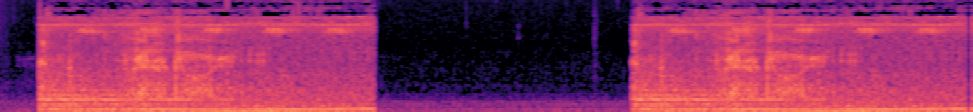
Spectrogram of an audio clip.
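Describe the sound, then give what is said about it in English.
Steady crickets chirp in the background beneath faint, breathy whispering, cutting out briefly into near silence before returning at the same level. “You can also hear crickets in the back.”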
